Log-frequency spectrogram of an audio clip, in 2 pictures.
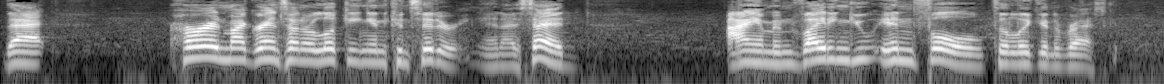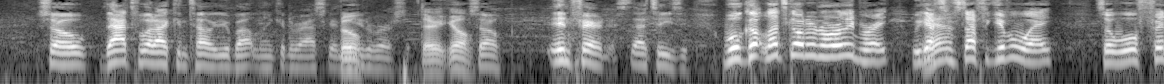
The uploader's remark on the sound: Live from Barry's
